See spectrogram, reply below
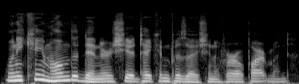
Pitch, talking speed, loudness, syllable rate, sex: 145 Hz, 260 wpm, -16 LUFS, 6.7 syllables/s, male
